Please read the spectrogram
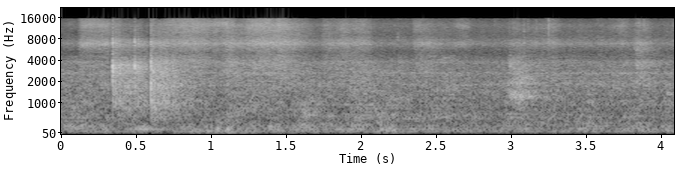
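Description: Steady mechanical noise of bakery machinery running. A short scraping clatter comes about half a second in, and a fainter one at about three seconds.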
